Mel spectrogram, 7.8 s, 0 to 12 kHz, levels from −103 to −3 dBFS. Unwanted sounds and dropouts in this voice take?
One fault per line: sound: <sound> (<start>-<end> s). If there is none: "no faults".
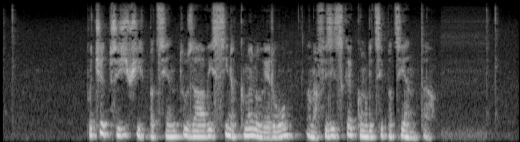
no faults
